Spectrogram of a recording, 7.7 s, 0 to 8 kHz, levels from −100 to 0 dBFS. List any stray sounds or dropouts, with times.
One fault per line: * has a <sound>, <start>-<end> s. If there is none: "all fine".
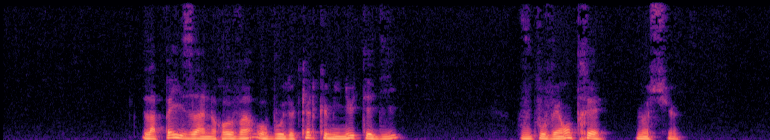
all fine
